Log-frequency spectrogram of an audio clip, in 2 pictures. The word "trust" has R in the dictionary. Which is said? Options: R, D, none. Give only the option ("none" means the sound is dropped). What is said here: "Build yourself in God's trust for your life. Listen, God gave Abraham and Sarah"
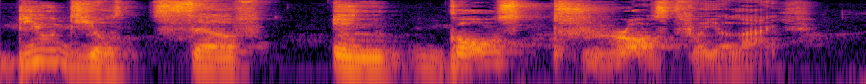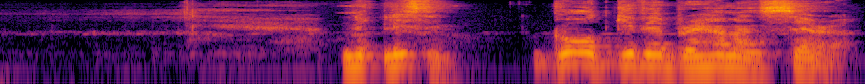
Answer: R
